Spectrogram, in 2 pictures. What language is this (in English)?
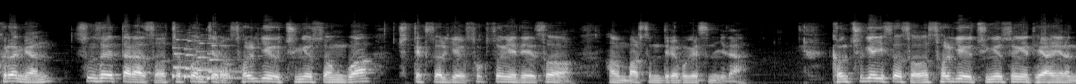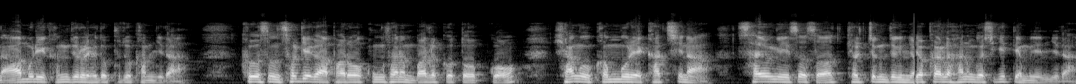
Korean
